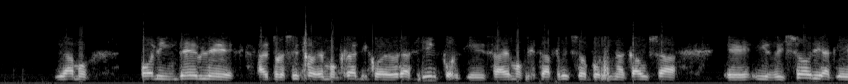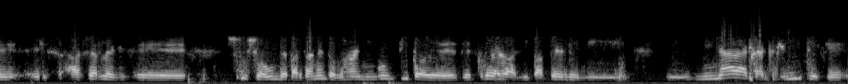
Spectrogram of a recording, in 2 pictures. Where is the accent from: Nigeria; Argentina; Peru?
Argentina; vamos a tener que sacar nosotros como argentinos conclusiones de lo que pasó acá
